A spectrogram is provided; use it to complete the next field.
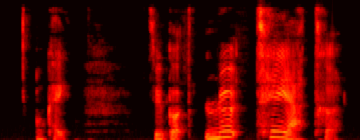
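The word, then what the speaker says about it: théâtre: so you've got le teatre so this isn't pronounced theater try it galway so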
